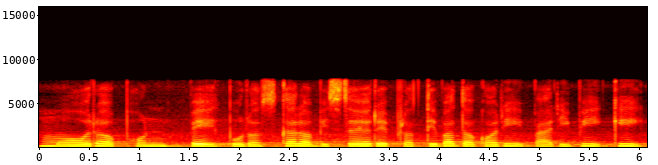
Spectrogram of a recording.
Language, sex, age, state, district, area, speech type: Odia, female, 45-60, Odisha, Puri, urban, read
